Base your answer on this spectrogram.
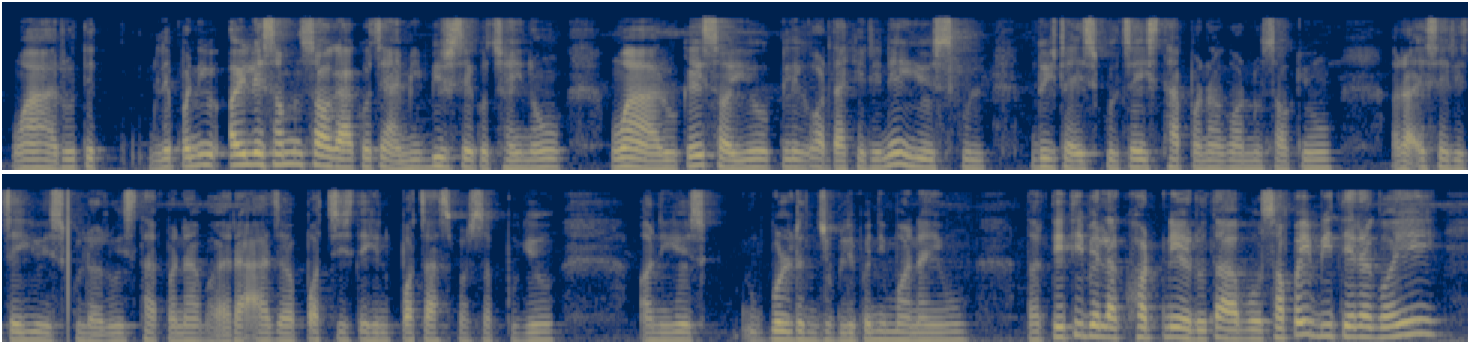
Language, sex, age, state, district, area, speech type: Nepali, female, 60+, West Bengal, Kalimpong, rural, spontaneous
